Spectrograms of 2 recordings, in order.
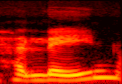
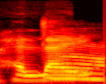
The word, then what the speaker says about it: Helene: At the moment, we have Hurricane Helene or Helene, Oh, depending where you how you say it. I think in Europe it's Helene, and I've seen a lot of US people say Helene.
